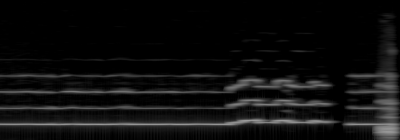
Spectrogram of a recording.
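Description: Background music: a single high wind-instrument note held steady for over a second, then stepping up to a slightly higher, wavering note that breaks off shortly before the end.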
